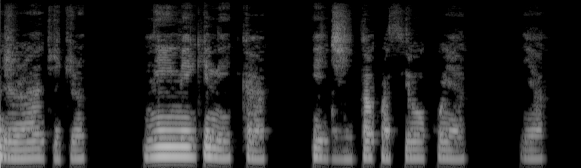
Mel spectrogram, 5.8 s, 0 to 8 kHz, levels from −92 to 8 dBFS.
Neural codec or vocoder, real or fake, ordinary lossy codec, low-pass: none; real; none; none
